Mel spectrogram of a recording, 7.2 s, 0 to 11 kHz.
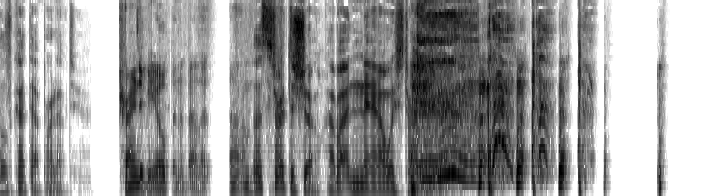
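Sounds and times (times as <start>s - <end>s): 
speech: 0.0s - 4.9s
person coughing: 4.2s - 6.7s.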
